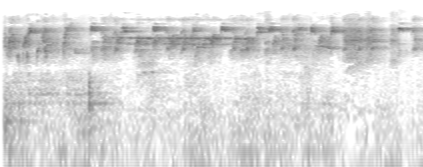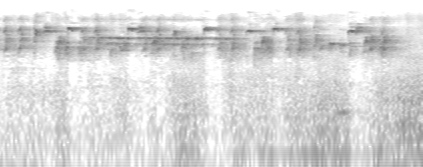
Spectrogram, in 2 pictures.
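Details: European goldfinches, mutation birds, breeding naturally: dense, high twittering and tinkling chirps run almost continuously, with several birds seemingly calling over one another.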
